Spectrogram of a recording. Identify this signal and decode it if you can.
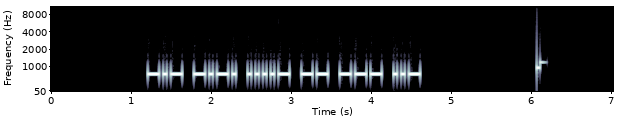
Morse code, heard as a keyed tone, about 25 wpm, 700 Hz. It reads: KC4MOU
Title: USA Call Signs - 6 Characters - 4x Character Spacing - 25wpm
